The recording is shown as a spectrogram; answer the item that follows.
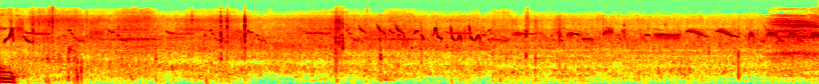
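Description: Faint outdoor ambience with small birds chirping in short repeated calls, and a few faint clicks from handling a small trout and the fly line.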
